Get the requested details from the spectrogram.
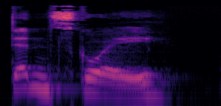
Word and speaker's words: Donskoy: and um, so it's spelt like D O N S K O Y, but apparently it's pronounced Denskoy. Denskoy. Denskoy. So it's pronounced like Dens, not Dons.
